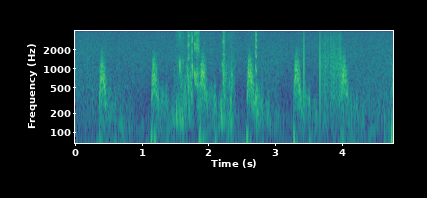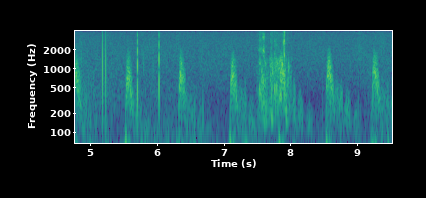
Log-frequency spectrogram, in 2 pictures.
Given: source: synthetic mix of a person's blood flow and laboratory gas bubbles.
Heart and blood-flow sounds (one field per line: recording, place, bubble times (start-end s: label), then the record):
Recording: Doppler ultrasound of blood flow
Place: subclavian vein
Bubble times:
1.47-1.90 s: bubbles
2.16-2.40 s: bubbles
2.60-2.79 s: bubbles
7.47-8.02 s: bubbles
From the record:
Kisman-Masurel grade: 221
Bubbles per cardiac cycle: several, 3 to 8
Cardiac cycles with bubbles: 10 to 50%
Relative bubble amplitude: barely perceptible (0.100 to 0.250)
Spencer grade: 2 (many but less than half of the cardiac periods contain bubble signals, singularly or in groups)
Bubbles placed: anywhere in the cardiac cycle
